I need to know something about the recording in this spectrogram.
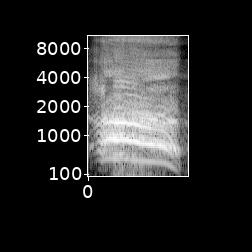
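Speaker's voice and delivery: loud high pained scream; battle exertion yell. Shown as a demonstration. Voice actor demonstrating game death screams. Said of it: "standing way back here from the mic going".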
